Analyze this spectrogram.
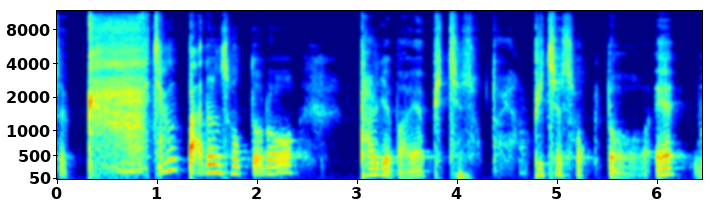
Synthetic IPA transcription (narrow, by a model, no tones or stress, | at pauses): sʰʌkad͡ʑaŋp͈a̰ɾɯnsʰok̚t͈oɾo | t̪aʎːeba̰japi̥t͡ɕʰesʰo̥k̚t̪͈ojapit͡ɕʰesʰok̚t͈o̰e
